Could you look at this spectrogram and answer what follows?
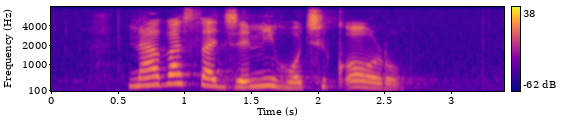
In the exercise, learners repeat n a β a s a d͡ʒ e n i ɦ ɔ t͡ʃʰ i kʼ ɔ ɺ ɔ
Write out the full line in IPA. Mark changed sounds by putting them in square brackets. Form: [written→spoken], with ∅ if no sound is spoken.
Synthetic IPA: n a β a s a d͡ʒ e n i ɦ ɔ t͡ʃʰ i kʼ [ɔ→ɔː] ɺ ɔ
